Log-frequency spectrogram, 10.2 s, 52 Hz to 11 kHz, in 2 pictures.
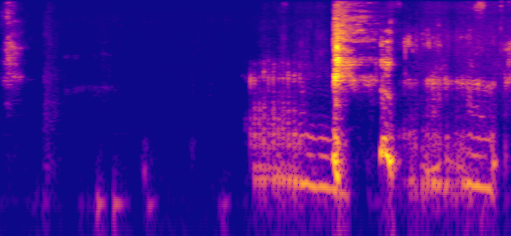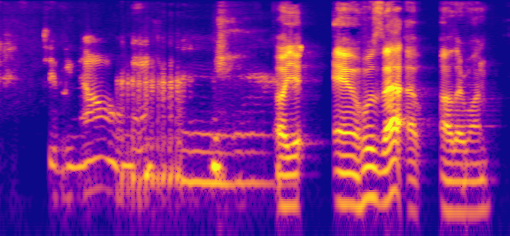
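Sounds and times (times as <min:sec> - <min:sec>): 
dog growling: 0:02.4 - 0:05.2, 0:06.2 - 0:08.0
speech: 0:05.8 - 0:10.1.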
